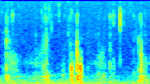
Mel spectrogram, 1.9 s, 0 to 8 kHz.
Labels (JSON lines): {"label": "biophony, knock croak", "recorder": "SoundTrap 300"}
